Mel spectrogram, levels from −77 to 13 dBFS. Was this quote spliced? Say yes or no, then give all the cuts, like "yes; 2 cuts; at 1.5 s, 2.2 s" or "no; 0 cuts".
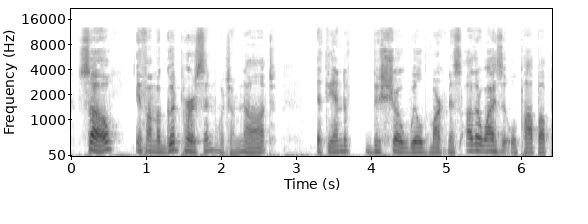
yes; 3 cuts; at 3.2 s, 3.7 s, 4.7 s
